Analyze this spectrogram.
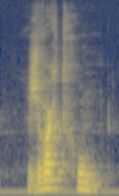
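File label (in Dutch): "zwartgroen", Dutch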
